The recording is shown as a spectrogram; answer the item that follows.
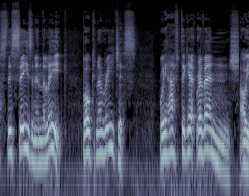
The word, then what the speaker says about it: Bognor Regis: Yeah, let's just go with Bognor Regis, as that's how it's pronounced.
